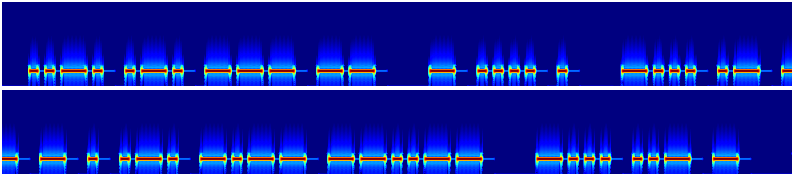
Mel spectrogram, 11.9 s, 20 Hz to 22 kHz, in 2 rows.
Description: Morse code, heard as a keyed tone, about 20 wpm, 750 Hz. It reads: FROM THE BATTERY, BUT
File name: Archive / 20 WPM / 20WPM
